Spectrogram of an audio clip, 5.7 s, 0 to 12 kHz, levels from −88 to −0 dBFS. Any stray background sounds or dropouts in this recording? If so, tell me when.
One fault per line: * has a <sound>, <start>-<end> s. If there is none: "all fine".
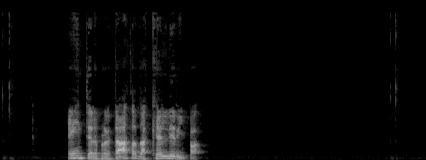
all fine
